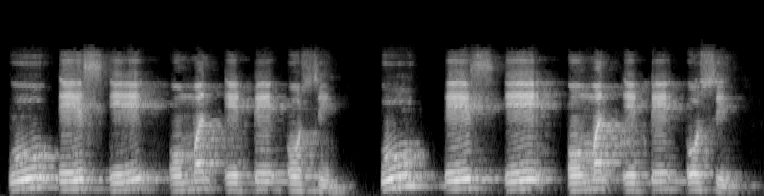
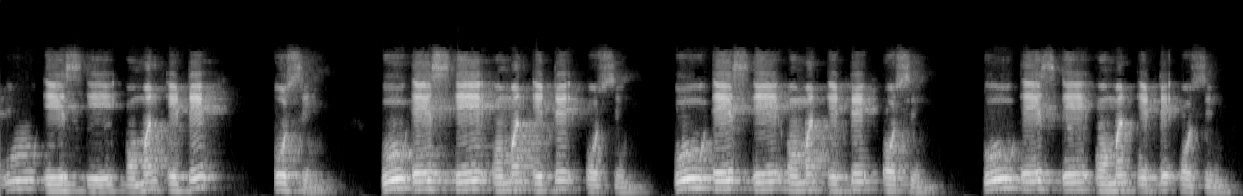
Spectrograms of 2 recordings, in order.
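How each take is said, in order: First: Very slow recitation. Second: Each Greek ending spaced out, slow and clear; slow drill recitation. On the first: Teacher repeating the paradigm for students to memorise, very slow. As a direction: stretch out every ending, very slow and even. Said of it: "इसको याद करना है". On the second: Teacher drilling Greek verb endings for the class, slow and deliberate. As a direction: recite the endings slowly for students to repeat. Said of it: "ये वाली आपने ending join याद करनी है". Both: Shown as a demonstration.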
